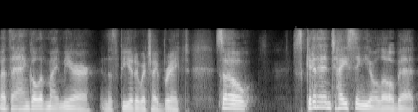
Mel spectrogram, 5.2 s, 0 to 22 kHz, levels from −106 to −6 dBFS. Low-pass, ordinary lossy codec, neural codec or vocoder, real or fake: 7.2 kHz; AAC, 48 kbps; codec, 16 kHz in and 24 kHz out, 0.6 kbps, FocalCodec, streaming, 2048 codes; fake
